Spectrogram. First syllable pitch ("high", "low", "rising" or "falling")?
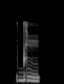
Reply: low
